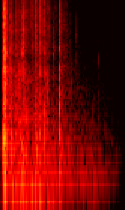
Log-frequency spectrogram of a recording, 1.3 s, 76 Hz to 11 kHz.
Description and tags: Skate-concrete 8
Concrete-floor, Foleys, Rollerskates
